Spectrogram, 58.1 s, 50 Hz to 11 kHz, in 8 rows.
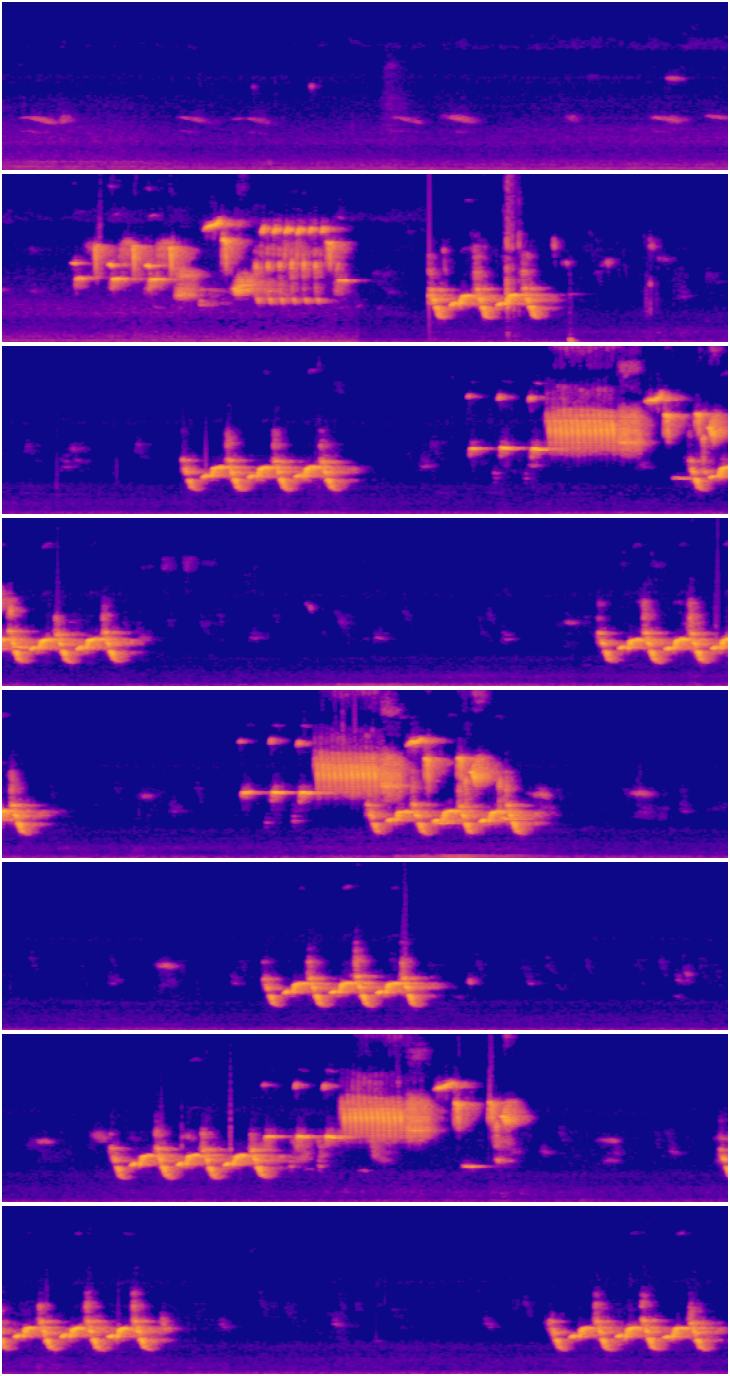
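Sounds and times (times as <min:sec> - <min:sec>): songbird bursts of song: 0:00.0 - 0:58.0
titmouse whistled song: 0:08.0 - 0:10.8, 0:11.6 - 0:13.0, 0:19.2 - 0:23.0, 0:31.4 - 0:34.5, 0:44.6 - 0:48.8.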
